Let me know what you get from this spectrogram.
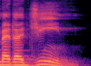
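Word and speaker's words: Medellín: say it right too i was in medellin that's the proper way to say it you ever heard of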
